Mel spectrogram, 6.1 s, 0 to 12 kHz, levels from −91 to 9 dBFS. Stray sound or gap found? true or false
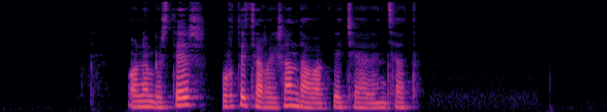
false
